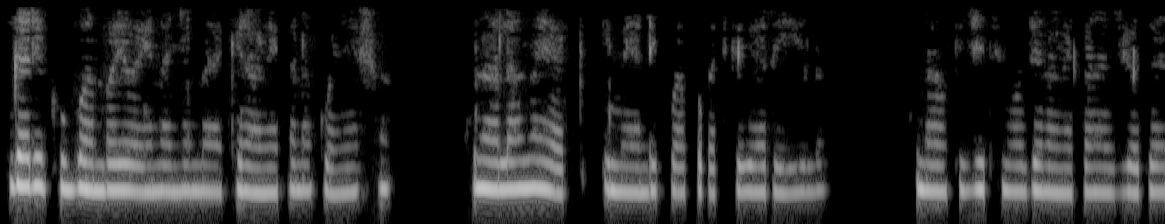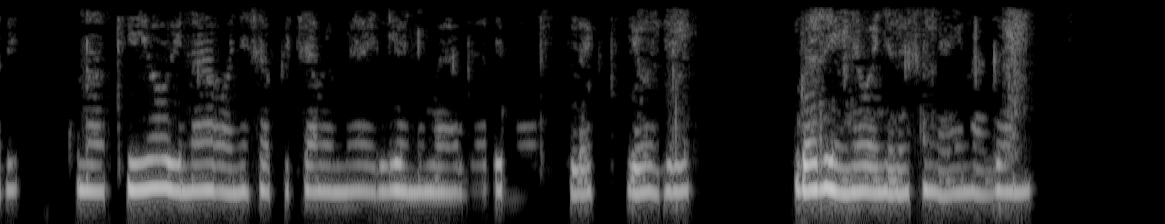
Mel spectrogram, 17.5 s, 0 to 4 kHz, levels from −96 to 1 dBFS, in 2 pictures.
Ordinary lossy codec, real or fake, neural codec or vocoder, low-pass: MP3, 24 kbps; real; none; 3.6 kHz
